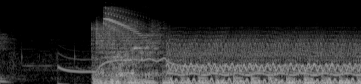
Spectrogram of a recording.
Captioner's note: electronic blips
